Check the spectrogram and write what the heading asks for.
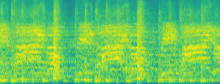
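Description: Live gospel worship music: a congregation singing together over keyboard accompaniment, with sharp percussive hits running through it.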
